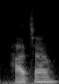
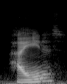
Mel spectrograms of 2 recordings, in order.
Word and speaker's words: Hyannis: give me a tour of how do you pronounce it high toown high toown no that's not the real name what's the real name hus hyenas hyenas hyenes yeah all right give me a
